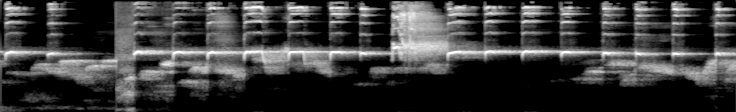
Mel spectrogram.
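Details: Sooty-capped babbler with kasaran filler, recorded as a master for cage birds: a long string of high pulsed whistle notes about two per second, with softer lower warbles and one rough buzzy burst.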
